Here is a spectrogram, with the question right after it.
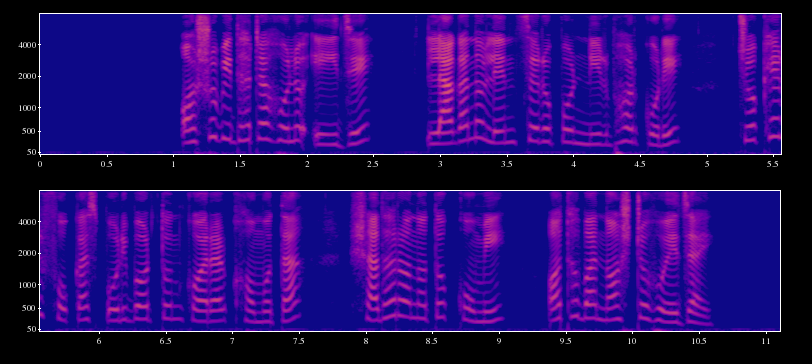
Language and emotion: Bengali, neutral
